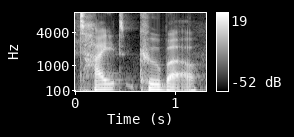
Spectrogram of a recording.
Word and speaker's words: Tite Kubo: It's pronounced Tight Kubo, which I hate so much that I don't actually want to say his name anymore.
